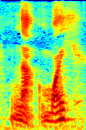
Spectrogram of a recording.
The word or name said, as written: na'way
